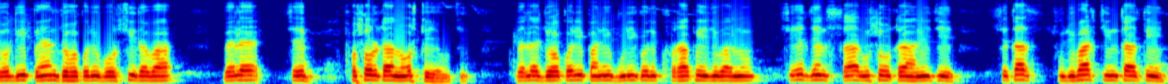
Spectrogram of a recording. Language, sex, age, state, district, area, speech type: Odia, male, 30-45, Odisha, Bargarh, urban, spontaneous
